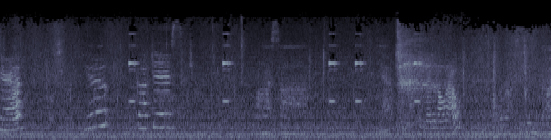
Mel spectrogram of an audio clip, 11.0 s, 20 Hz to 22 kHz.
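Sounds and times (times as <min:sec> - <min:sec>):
medical equipment beeps: 0:02.6 - 0:03.0, 0:04.4 - 0:04.8, 0:06.5 - 0:07.4, 0:08.3 - 0:08.6.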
